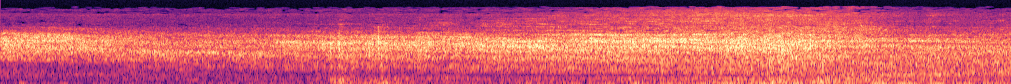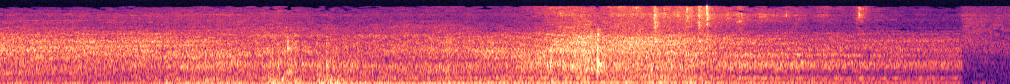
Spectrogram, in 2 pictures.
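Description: A motor vehicle passing close by. Its noise builds over several seconds, with a steady low engine hum joining near the end, and it cuts off suddenly just before the end.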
